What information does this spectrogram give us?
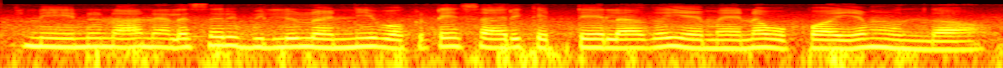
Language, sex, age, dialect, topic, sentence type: Telugu, female, 18-24, Utterandhra, banking, question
